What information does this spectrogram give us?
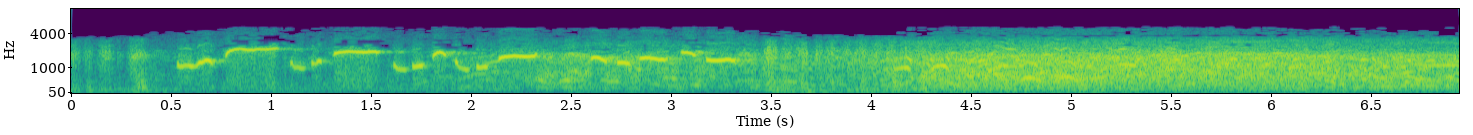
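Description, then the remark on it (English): Someone whistles a short, lilting tune of quick, sliding notes, clear for about three seconds, then a loud, steady wash of crowd-like noise takes over. “That dog whistled ….”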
